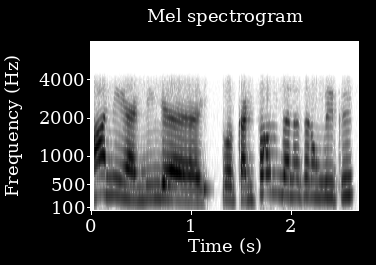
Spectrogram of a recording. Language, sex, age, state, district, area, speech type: Tamil, female, 18-30, Tamil Nadu, Tirunelveli, rural, conversation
